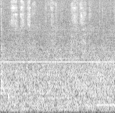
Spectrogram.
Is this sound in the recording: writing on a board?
yes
